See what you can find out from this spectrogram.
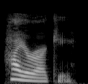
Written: hierarchy

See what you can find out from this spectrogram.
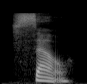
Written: cell

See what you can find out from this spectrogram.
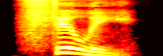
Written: filly

